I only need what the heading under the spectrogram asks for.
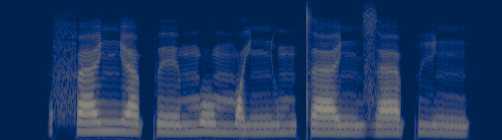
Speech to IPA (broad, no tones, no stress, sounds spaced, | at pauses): f æ ɲ æ p e m o m ɒ j ɲ u m t æ ɲ z æ p i ɲ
